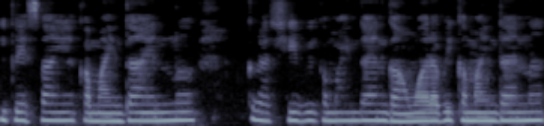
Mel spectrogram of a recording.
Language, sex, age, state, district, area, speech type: Sindhi, female, 18-30, Rajasthan, Ajmer, urban, spontaneous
